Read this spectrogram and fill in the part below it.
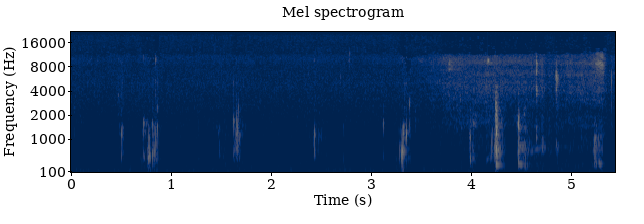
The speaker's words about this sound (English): Pause for drink.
